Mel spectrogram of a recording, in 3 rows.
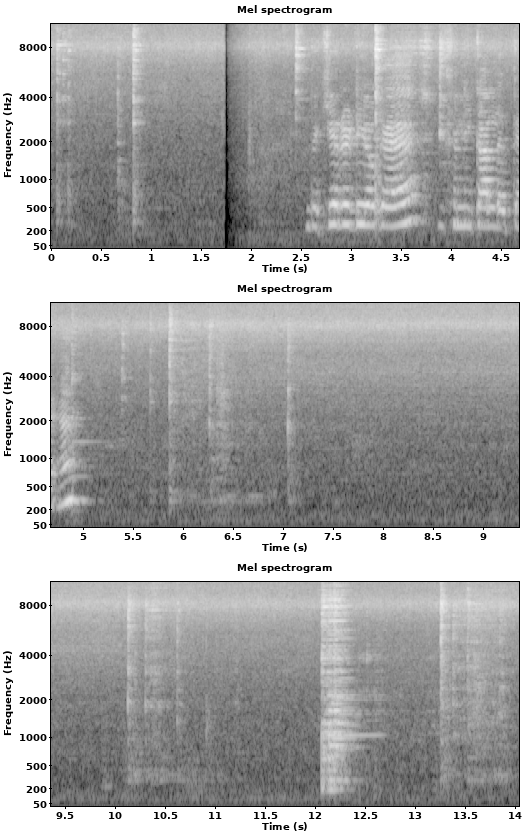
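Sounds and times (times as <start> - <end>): hot oil sizzling: 0.0 - 14.0
metal skimmer scraping a pan: 4.9 - 6.9, 10.1 - 10.8, 12.0 - 14.0
ringing metal clank: 12.1 - 12.8.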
